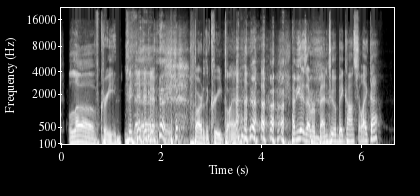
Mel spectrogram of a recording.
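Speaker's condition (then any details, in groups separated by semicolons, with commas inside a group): No condition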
